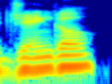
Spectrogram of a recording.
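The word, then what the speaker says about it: Django: ] on the movie D Jango uh cuz he was like H how are you going to tell him your name is jeno but the Jay is silent but you're a slave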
